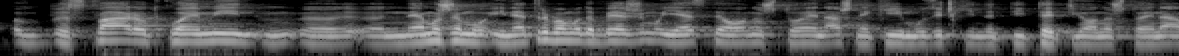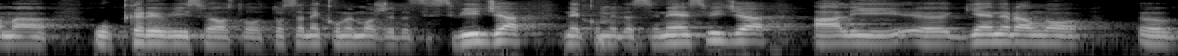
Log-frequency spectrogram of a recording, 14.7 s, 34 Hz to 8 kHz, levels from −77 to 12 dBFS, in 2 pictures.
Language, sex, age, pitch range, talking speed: Croatian, male, 40-59, 130-150 Hz, 175 wpm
